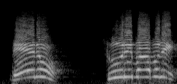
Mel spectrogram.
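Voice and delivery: forceful, emphatic self-introduction; loud shouting. Acted. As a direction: call it out for someone hard of hearing. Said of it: "అంత గట్టిగా అరవకు నాయనా".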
